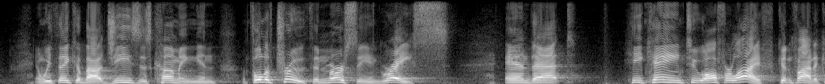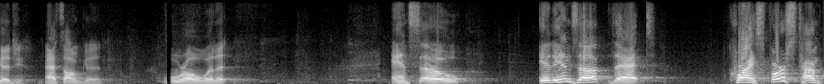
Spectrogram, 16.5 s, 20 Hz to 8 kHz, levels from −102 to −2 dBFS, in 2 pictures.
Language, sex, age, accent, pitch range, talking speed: English, male, 40-59, American, 135-195 Hz, 155 wpm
